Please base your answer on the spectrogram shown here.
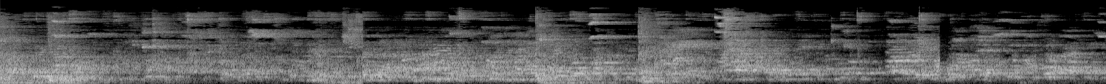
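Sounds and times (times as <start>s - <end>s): voices in a hall: 0.0s - 11.0s.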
